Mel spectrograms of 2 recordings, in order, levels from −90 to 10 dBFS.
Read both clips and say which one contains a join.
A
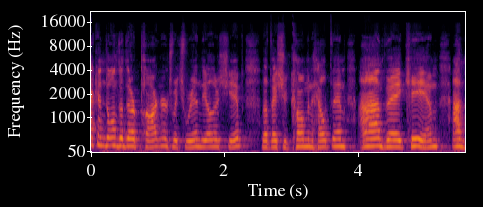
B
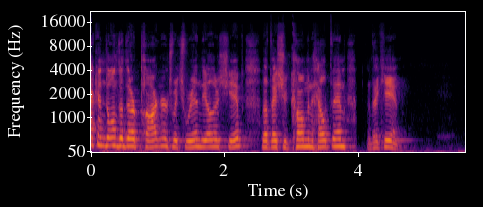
B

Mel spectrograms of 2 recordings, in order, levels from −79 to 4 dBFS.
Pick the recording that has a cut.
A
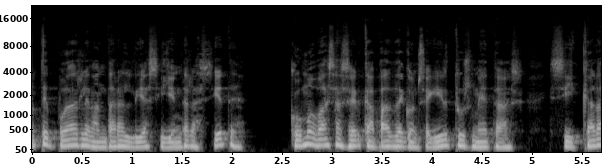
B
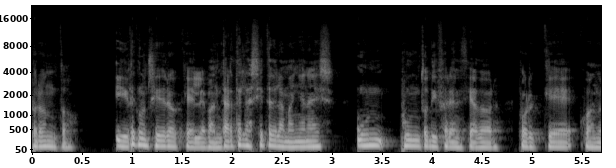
B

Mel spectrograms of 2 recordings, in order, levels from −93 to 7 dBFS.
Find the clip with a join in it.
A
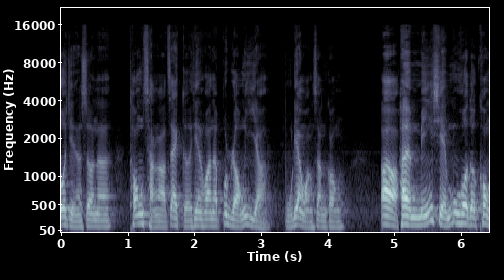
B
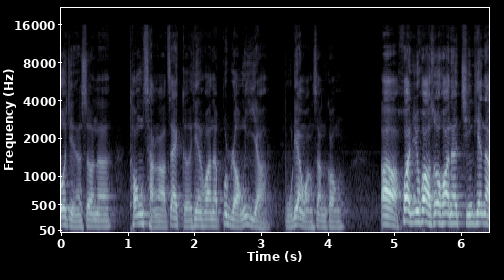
A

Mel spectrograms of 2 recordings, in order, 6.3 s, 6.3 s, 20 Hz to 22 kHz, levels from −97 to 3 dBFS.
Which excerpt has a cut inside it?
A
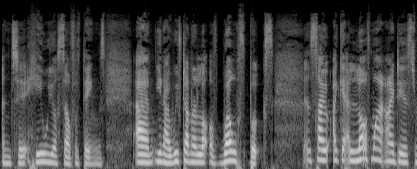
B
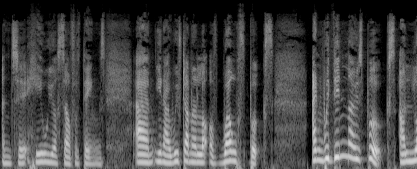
A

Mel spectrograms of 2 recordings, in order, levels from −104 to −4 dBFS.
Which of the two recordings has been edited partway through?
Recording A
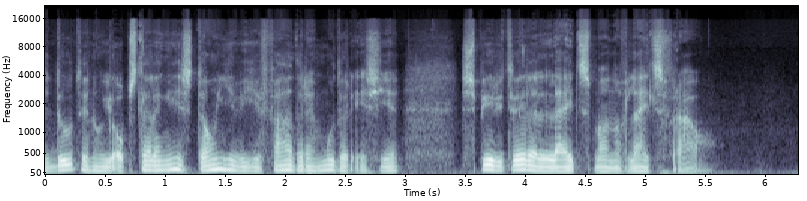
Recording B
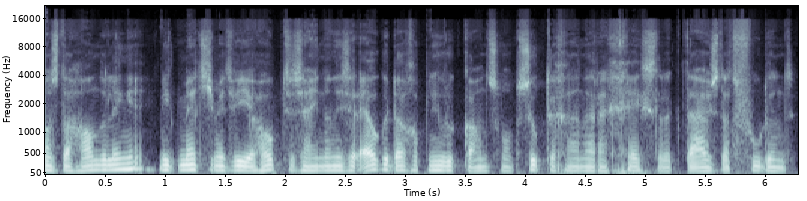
B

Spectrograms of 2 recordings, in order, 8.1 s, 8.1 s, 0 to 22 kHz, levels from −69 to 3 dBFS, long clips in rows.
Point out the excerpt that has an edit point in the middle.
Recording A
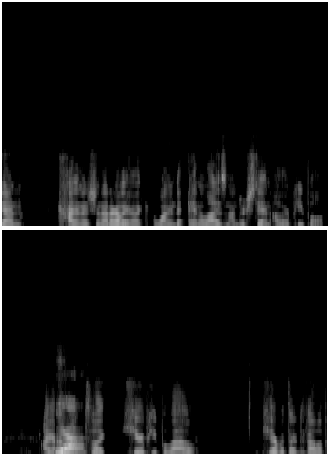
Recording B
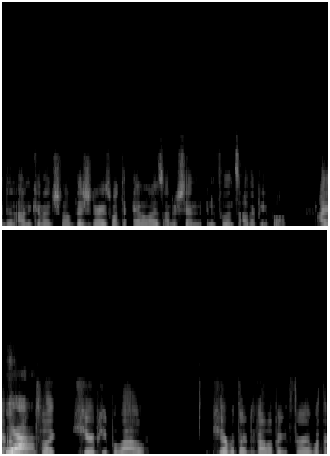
B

